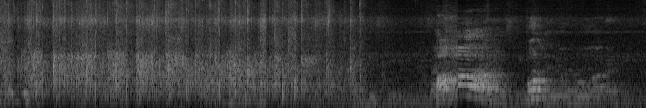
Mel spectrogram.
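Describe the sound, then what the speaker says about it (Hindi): Audience clapping for LIC at an insurance talk, a steady round of applause that fades out, followed by someone speaking briefly over the quiet room. "ताली बजाइए LIC के लिए"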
